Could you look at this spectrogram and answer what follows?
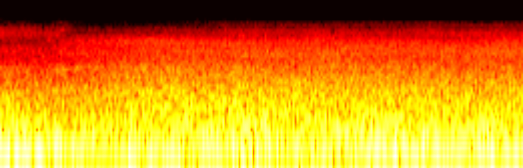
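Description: Surf washing onto a beach on a rugged stretch of Australian coastline as the tide goes out, a steady broadband roar with wind buffeting the microphone throughout, close and loud with no voices.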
